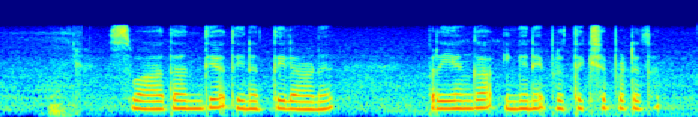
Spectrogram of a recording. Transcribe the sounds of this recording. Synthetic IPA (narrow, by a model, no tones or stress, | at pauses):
sʋaːd̪aːnd̪jɐd̪inɐt̪ːilaːɳɨ | prijɐŋɡɐiŋːɐne̞prɐt̪jekʂɐpːe̞ʈːɐðɨ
